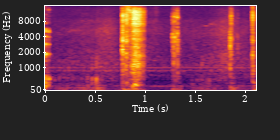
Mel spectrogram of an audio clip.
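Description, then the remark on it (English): Clicky keyboard keystrokes: a handful of sharp taps and short bursts of clacking come at an uneven pace over a low background hum, with no one speaking. “Furiously typing.”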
